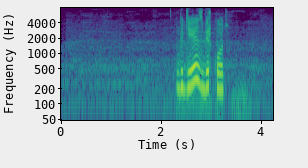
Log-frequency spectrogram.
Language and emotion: Russian, neutral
